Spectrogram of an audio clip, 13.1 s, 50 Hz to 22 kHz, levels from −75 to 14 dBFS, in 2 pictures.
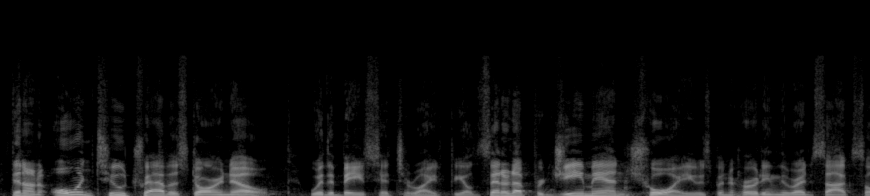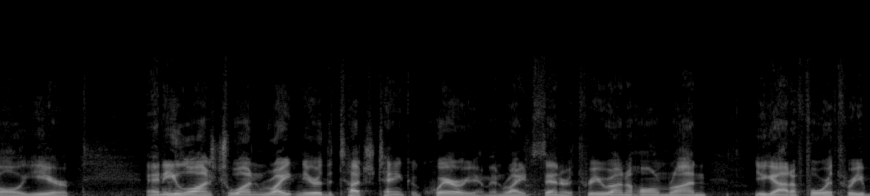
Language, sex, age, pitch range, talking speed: English, male, 40-59, 110-145 Hz, 210 wpm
